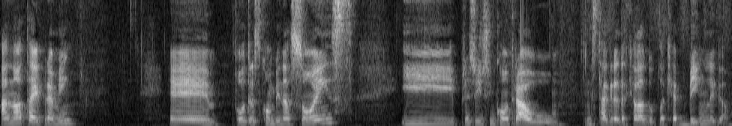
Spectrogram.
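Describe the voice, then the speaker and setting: Long, frequent pauses break up the very slow pace of a woman with a fairly low pitch and fairly even intonation. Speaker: style consultant. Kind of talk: live-stream class. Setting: Instagram live.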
